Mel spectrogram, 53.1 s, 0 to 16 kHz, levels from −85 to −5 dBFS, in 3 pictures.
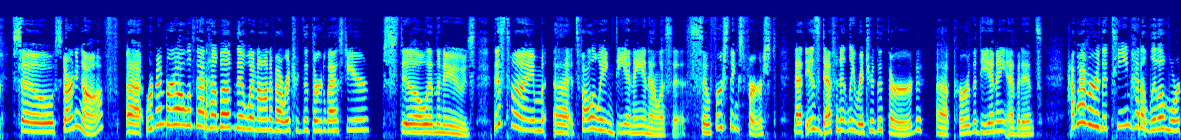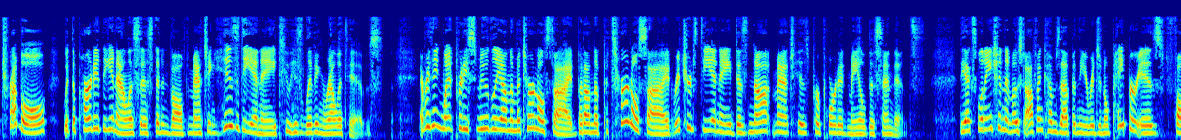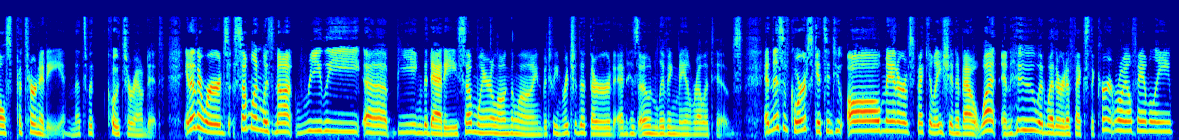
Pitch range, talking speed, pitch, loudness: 195-275 Hz, 175 wpm, 225 Hz, -25 LUFS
